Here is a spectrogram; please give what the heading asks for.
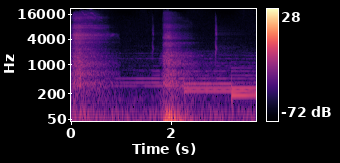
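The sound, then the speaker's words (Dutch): A deep breath taken together, soft airy rushes of inhaling and exhaling, one near the start and a fuller one in the middle, over steady low sustained musical tones. “Laten we afsluiten met nog één keer diep ademhalen samen.”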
